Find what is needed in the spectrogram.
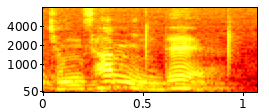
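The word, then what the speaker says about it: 曾參: 그리고 이 정자가 정삼인데, 원래는 참이라고 읽어야 되는데요.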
